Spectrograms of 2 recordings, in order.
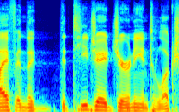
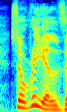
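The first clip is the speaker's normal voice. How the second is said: lightly acted high-pitched explainer; explaining to construction workers; 9 semitones higher than usual. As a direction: pitch it up, introducing reels to workmen. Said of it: "describing reels first to the construction workers".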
